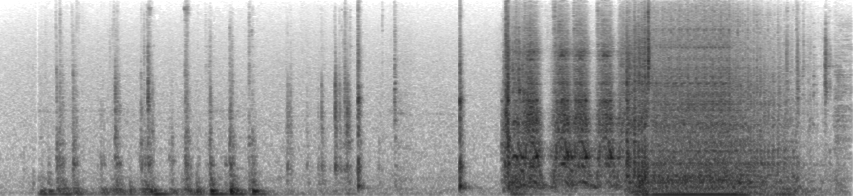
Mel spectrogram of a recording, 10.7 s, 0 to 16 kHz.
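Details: Frankia A595 motorhome with an old Nissan diesel, abandoned in bushes over 12 years, starter just reinstalled: scattered clicks and light cranking for a few seconds, then it catches and roars into a rough, loud run.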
